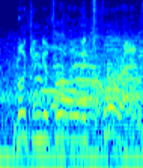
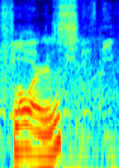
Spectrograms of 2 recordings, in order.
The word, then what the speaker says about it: Flores: Flores. It's actually pronounced floors.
